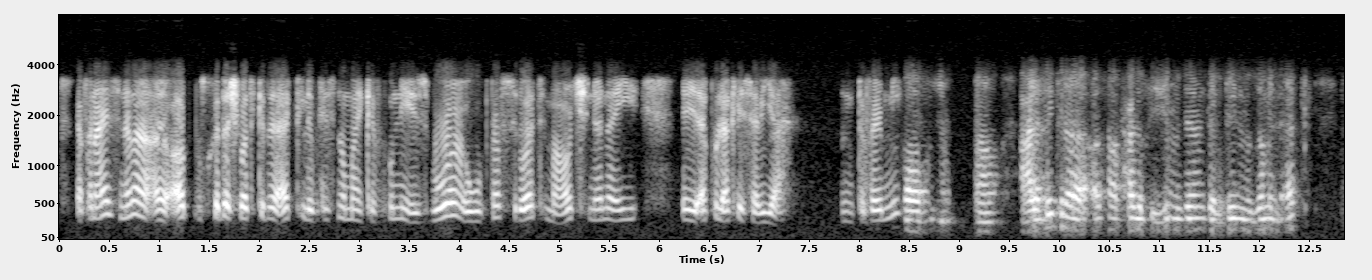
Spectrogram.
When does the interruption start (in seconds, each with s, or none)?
none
